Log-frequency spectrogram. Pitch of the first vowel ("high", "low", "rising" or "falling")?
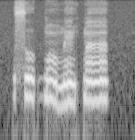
high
